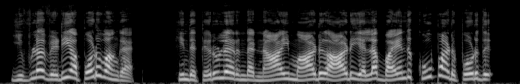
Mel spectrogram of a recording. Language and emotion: Tamil, angry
